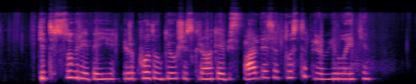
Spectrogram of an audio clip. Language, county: Lithuanian, Alytus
